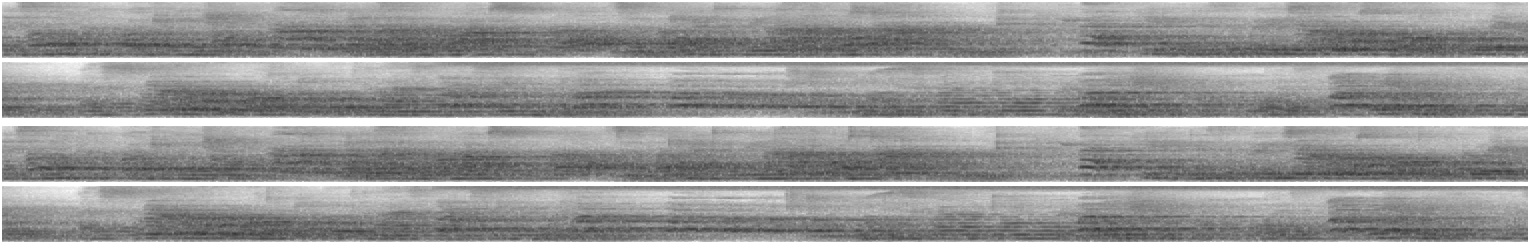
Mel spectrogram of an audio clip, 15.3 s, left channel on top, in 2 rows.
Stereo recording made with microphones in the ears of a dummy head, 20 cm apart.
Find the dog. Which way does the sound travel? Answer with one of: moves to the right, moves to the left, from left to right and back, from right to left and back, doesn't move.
doesn't move.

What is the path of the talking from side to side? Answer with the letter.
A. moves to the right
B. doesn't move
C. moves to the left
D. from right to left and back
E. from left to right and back
B.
